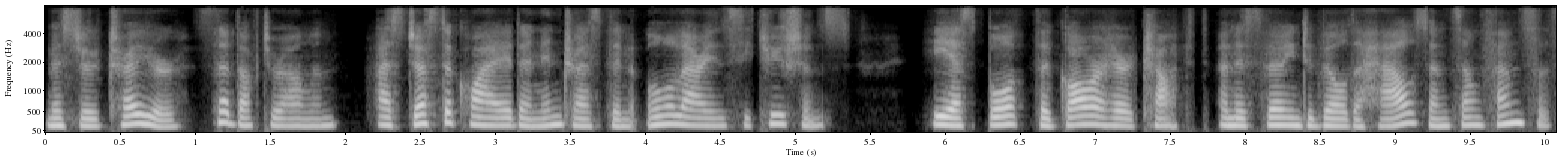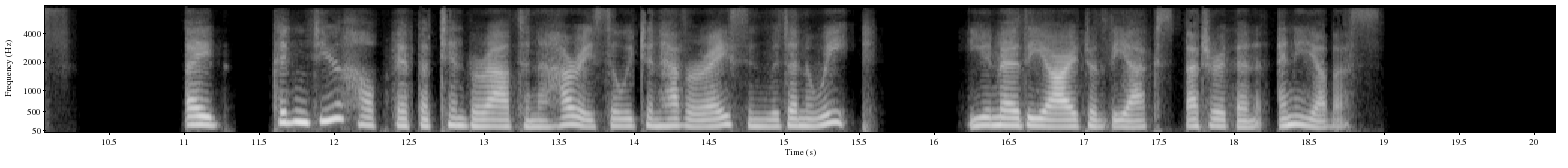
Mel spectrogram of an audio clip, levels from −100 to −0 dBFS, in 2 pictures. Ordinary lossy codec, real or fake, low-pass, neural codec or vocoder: AAC, 32 kbps; fake; 7.2 kHz; codec, 16 kHz, 0.5 kbps, FunCodec, trained on Chinese and English, 25 frames a second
